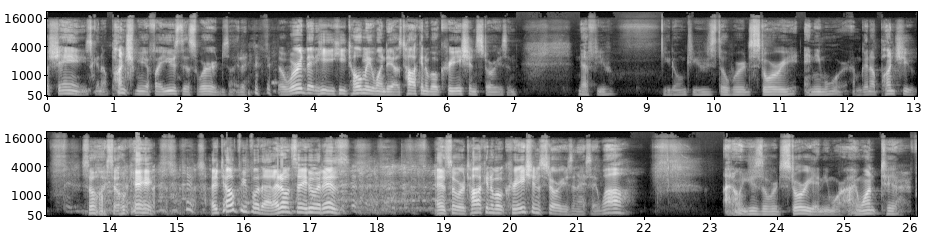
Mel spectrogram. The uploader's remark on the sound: This part 2 of 2 episode special is a release from the Teachings in the Air season 6 launch event which was held live in Vancouver, BC. In this special recorded from the live event. Had witnesses on stage to listen to his presentation and absorb some teachings.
